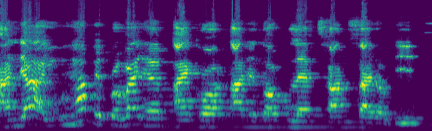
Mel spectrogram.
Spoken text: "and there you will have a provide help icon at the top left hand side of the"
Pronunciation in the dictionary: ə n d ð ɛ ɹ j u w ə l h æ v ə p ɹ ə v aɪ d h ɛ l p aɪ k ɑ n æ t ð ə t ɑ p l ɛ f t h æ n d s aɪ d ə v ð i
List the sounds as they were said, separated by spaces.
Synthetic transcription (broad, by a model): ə n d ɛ j u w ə h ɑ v ə p ɹ ə v aɪ d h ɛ p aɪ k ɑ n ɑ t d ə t ɑ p l ɛ f t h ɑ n s aɪ d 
